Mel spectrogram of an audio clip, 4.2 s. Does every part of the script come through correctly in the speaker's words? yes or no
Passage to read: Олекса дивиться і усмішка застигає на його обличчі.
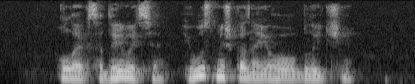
no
